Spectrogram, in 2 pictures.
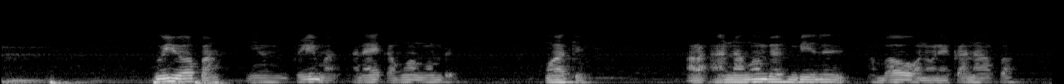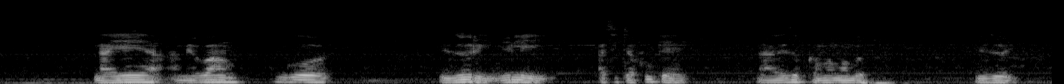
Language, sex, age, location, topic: Swahili, male, 18-24, Nakuru, agriculture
